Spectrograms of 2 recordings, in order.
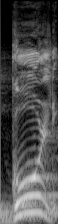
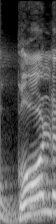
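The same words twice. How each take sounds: First: "गोल्ड" with a long pure o, as in go; correct long o. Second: "गोल्ड" with an open aw vowel, like gawld; wrong open vowel. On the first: Teacher reading the spelled word for learners, "गोल्ड" with long o. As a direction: say "गोल्ड" rhyming with old. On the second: Teacher warning learners off a misreading, "गोल्ड" with open aw. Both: Shown as a demonstration. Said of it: "इसको गोल्ड नहीं पढ़ेंगे".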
